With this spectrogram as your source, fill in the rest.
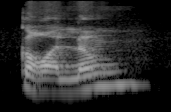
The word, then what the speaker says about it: column: Rule is it is silent if it comes after M at the end of a word. That is the condition. Like in the word autumn or column or damn. You get it, right? Right after M, but towards the end of the word.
